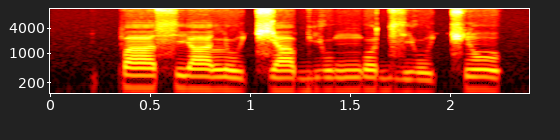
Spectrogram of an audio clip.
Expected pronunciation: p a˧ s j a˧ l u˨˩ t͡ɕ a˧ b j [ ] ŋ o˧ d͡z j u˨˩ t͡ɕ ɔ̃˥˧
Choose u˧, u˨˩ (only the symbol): u˧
